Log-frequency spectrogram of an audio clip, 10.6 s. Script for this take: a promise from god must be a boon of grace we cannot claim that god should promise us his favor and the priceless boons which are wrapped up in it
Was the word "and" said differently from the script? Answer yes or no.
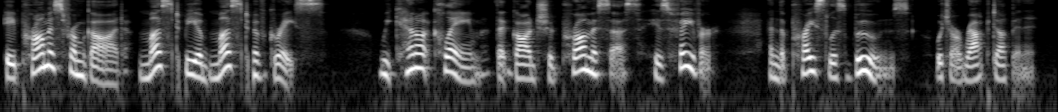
no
